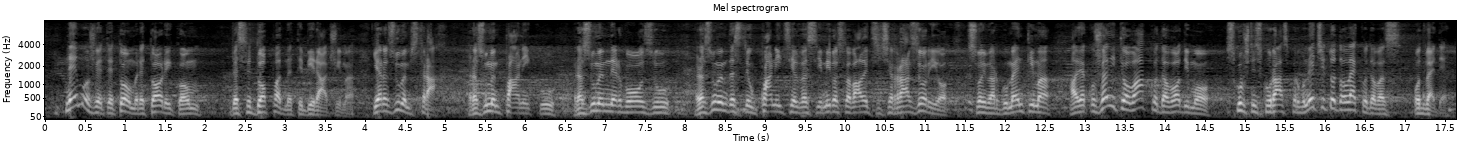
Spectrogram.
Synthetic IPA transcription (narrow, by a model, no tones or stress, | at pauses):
ne̞mo̞ʒet̪e̞t̪o̞ːmɾe̞t̪o̞ɾiko̞m | d̪ase̞d̪o̞pad̪net̪ebiɾa̰ːt͡ʃḭma̰ | jaːɾazumemst̪ɾa̰ːx | ɾazumempanikuɾazumemne̞ɾʋo̞ːzu | ɾazumemd̪ast̪e̞upanit̪sijelʋasje̞miɾo̞slˠaʋalisit͡ɕɾazoɾio̞ | sʋo̞imaɾɡume̞nt̪ima | aliako̞ʒelit̪eo̞ʋako̞d̪aʋo̞d̪imo̞ | skupʃt̪inskuɾaːspɾaʋune̞ːt͡ɕet̪od̪aleko̞d̪aʋas | od̪ʋḛd̪ḛ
